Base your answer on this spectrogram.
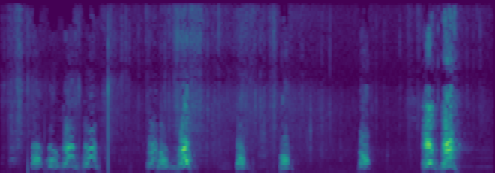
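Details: Puppy barking in short, high, yappy bursts, several quick barks in a cluster near the start, then single sharp yaps spaced about a second apart, ending with a double bark; quiet background.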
